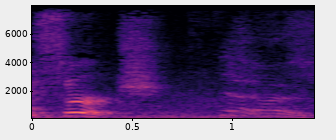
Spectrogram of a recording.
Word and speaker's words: search: forward and open her a lot of students accidentally do ah ah and that's not it it's not it's not such it's per search okay okay you can give it a try search really good job with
